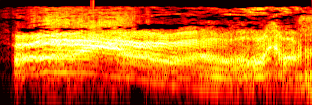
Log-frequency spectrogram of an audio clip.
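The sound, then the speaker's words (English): A loud, drawn-out lion roar from a lion with its jaws opened very wide, showing razor-sharp teeth, rumbles for about three seconds, starting abruptly and sliding slowly downward in pitch before trailing off in rough, throaty pulses. No one speaks. “At that moment, the lion took a step forward and opened his jaws very wide, showing an array of razor-sharp teeth.”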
